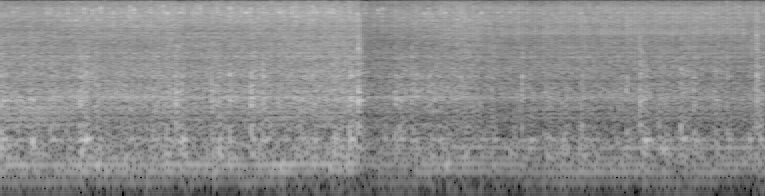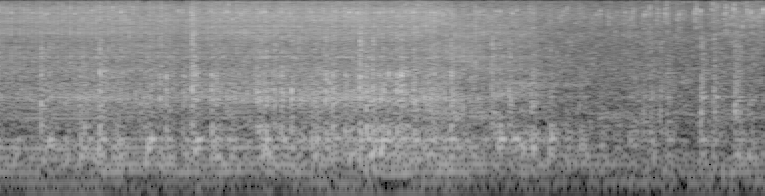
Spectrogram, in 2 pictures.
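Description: Car engine running steadily, heard up close in the engine bay by the crank pulley and drive belt; the owner takes the engine to be ruined ('tacoed').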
